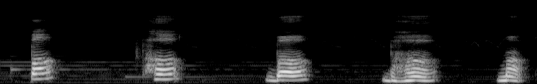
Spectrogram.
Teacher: So for the first five, the sound is made by the lips.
